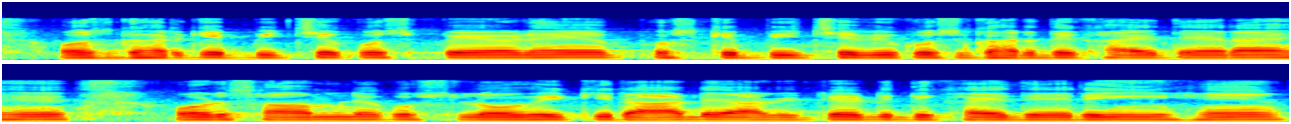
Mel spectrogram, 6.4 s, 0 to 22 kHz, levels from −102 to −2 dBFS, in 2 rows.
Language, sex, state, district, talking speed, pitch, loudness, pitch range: Hindi, male, Bihar, Samastipur, 250 wpm, 130 Hz, -15 LUFS, 130-135 Hz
